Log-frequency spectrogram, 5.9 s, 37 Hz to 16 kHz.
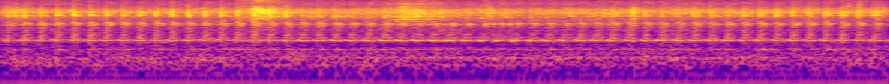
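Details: Heavy diesel bus engine (AL HV48, route 335) idling with a steady, rapid tapping knock over the low rumble, even and unchanging at tickover; loud rod knocking suspected, not confirmed.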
